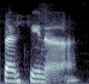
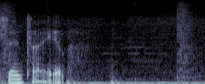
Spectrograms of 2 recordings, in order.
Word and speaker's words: Santyna: You definitely said my name wrong. Dang. Yeah, it's Santyna. Santyna. Wow. Mm-hmm. Mm-hmm. See, I knew to say that, but it just came out Santyna.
